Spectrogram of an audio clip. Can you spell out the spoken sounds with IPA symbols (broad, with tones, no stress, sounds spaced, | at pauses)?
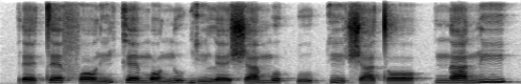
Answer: ɾ ɛ˨ t ɛ˧ f ɔ˨ ɾ ĩ˨˦ k ɛ˧ m ɔ˨ n u˧ ɡ ĩ˨ l ɛ˨ ʃ a˨˦ m o˦˨ k͡p u˨˦ k ĩ˦˨ ʃ a˨˦ t ɔ˧ | n a˧ n ĩ˦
